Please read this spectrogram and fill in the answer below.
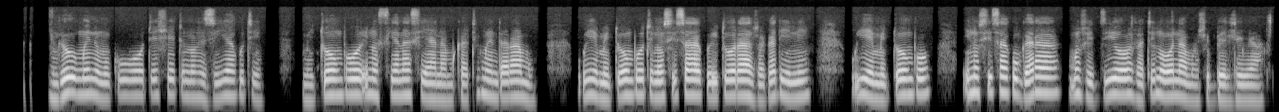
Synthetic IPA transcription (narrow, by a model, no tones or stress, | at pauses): ŋɡe̞umwe̞nimukuwo̞te̞ʃe̞tino̞zijakuti | mito̞mbo̞ḭno̞sijanasijanamukatimwe̞ndaɾamo | ṵje̞mito̞mbo̞tino̞sisakuito̞ɾaʐakaɗiniṵje̞mito̞mbo̞ | ḭno̞sisakuɡʱaɾamuʐid͡zijo̞ʐatino̞ːnamuʐibʱe̞ɮe̞ːɾa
